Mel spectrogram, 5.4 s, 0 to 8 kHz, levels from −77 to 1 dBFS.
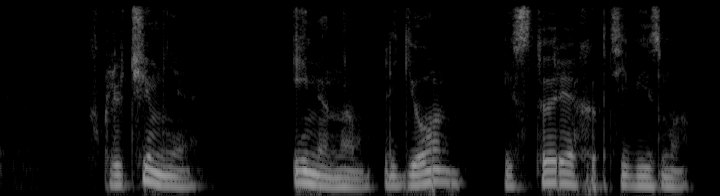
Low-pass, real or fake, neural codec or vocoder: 7.2 kHz; fake; vocoder, 44.1 kHz, 80 mel bands, Vocos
